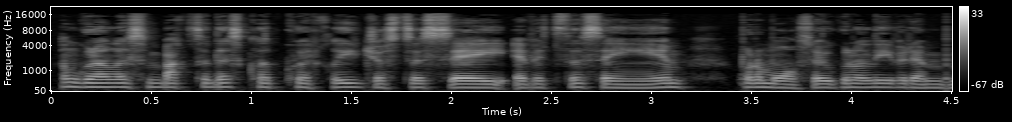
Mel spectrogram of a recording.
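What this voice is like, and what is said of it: Voice with a cold, heavy breathing. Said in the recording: “I've got a bit of a cold, I think. I'm breathing really heavily ... all you could hear was me breathing”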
